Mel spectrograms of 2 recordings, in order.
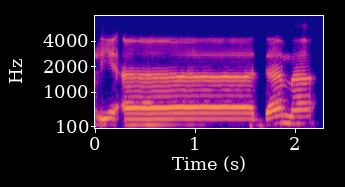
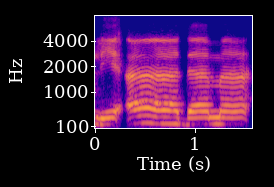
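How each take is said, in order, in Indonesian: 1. Vokal panjang dibaca empat harakat. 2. Vokal panjang dibaca dua harakat. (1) "Itu empat" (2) "Itu dua harakat"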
